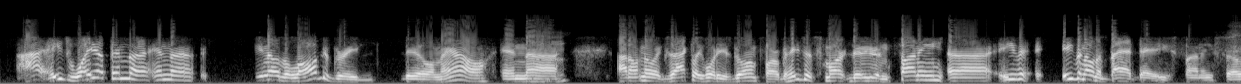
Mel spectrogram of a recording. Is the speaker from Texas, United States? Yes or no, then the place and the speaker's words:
yes; Texas, United States; accent: country; because I grew up in Texas, and I got the country accent, and I live in the country and stuff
